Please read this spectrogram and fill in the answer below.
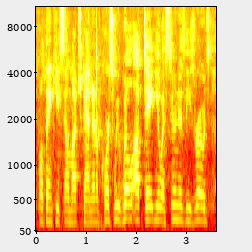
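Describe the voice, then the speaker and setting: A woman's voice: mid-range voice, steady tone, fairly quick, background noise. A woman television field reporter delivering a live news report outdoors at night. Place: outdoors at night at a crash scene.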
